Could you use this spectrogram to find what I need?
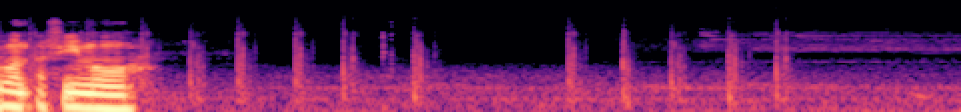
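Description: Footsteps tap on stone at a steady pace.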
